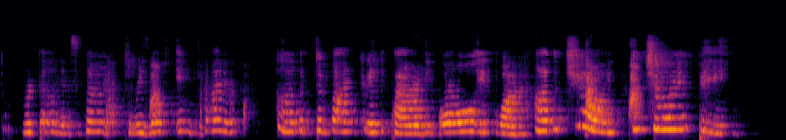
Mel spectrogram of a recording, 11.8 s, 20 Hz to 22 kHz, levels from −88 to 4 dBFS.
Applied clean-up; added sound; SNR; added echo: neural mask model DeepFilterNet 3.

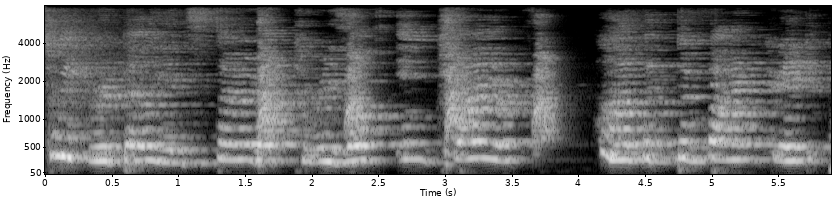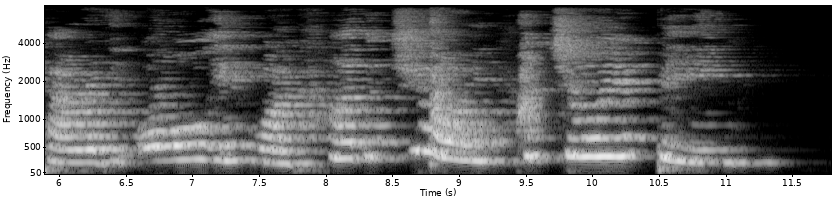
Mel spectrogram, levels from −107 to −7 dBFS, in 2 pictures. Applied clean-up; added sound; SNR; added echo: classical method WPE with log-MMSE.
